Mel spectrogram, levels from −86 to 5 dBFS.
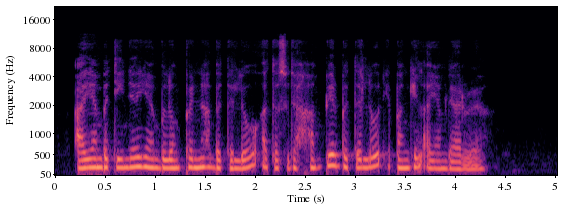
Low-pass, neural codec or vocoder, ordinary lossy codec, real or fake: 9.9 kHz; vocoder, 22.05 kHz, 80 mel bands, Vocos; Opus, 24 kbps; fake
